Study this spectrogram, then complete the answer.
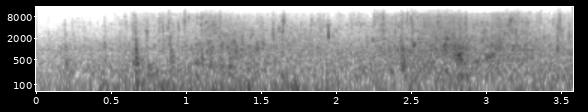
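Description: Kayak paddling on open sea along a remote coastline, steady close splashes and water swishing against the hull with wind buffeting the microphone, continuous and fairly loud.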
